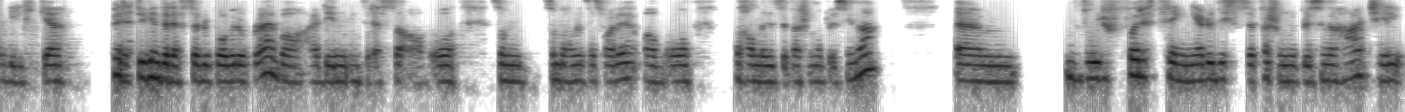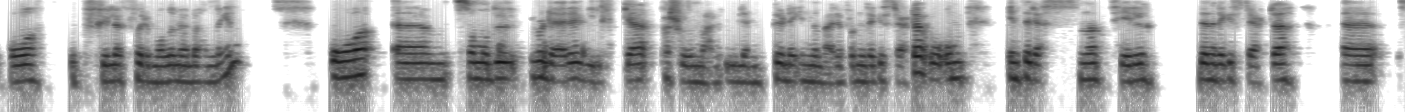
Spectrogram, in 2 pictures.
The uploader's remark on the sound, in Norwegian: Dette er et opptak fra en LinkedIn Live.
